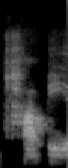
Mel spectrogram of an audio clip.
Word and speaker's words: Poppe: And my name is Mia Poppy, and Poppy is spelled P-O-P-P-E.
